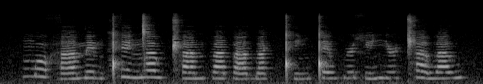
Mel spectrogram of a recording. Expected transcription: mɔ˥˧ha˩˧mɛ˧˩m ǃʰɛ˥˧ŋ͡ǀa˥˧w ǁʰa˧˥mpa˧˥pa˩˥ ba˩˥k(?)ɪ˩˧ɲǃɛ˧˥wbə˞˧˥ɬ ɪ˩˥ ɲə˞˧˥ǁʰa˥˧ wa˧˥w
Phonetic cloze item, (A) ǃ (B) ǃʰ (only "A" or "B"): B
